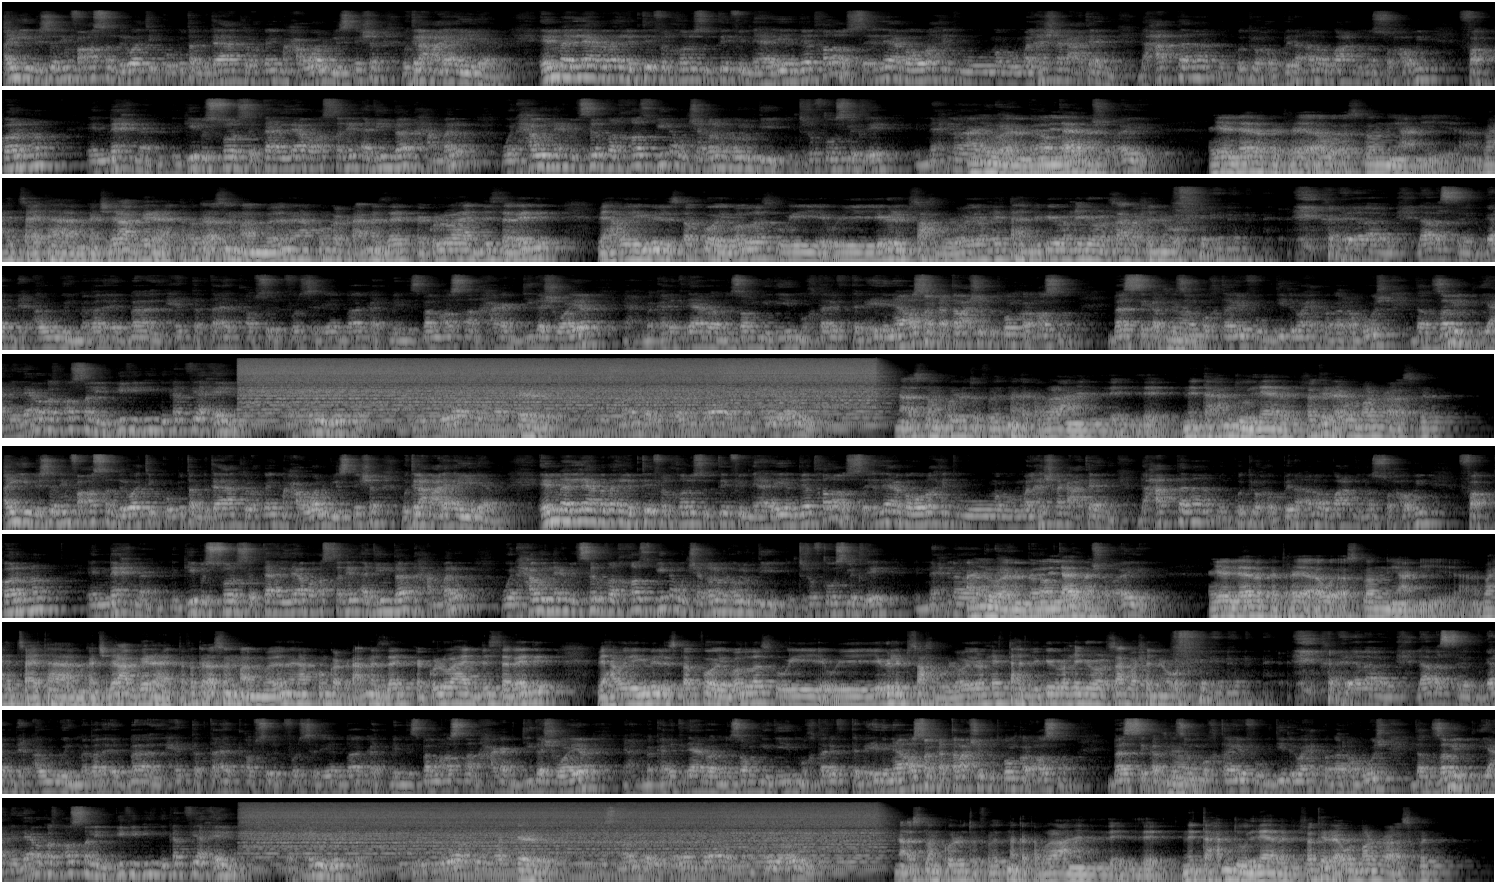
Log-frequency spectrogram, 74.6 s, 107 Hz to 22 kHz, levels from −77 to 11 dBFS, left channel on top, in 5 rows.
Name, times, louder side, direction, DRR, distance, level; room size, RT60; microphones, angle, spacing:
voice 1, 0.0-15.4 15.8-23.7 24.0-26.4 41.5-42.4 42.8-63.4 63.8-65.2 65.5-68.2, right 1 dB, 20° right, -3 dB, 0.4 m, -29 dB
voice 2, 24.6-25.9 27.0-41.7 56.4-56.6 64.8-65.2 68.6-74.0, right 2 dB, 80° right, 1 dB, 0.4 m, -24 dB
sound 1, 62.1-68.5, left 3 dB, 80° left, 0.4 m, -26 dB
2.2 x 2.0 x 3.5 m, 0.92 s
head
